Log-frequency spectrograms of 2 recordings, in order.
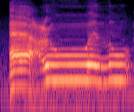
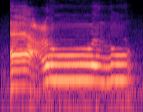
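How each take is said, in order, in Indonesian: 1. Konsonan tengah adalah bunyi seperti th bersuara. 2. Konsonan tengah adalah bunyi seperti th bersuara.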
